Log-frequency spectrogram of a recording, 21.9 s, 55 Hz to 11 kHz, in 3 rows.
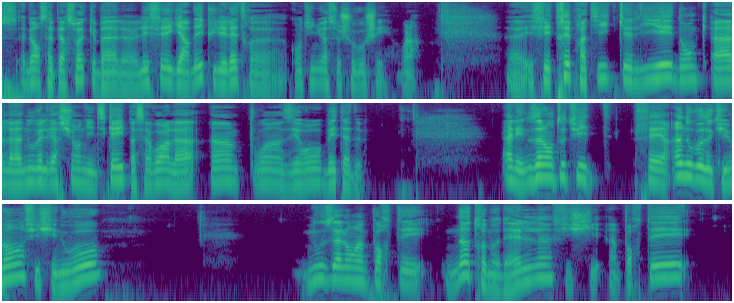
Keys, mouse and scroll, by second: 0.0-0.6 typing, 6.1 click, 7.3 click, 11.3 click, 12.3 middle click, 14.6 click, 15.2 click, 18.9 click, 19.1 click, 20.0 click, 20.9 click.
